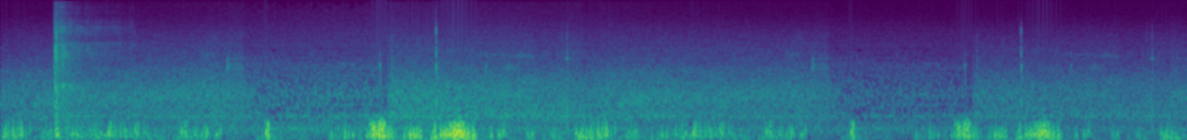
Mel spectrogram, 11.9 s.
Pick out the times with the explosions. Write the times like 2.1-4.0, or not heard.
0.5-1.4.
